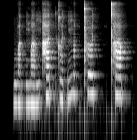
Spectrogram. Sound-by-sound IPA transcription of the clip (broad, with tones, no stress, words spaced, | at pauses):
wɐ˨k̚mɐ˨˧ŋ hɐ˥t̚kɵ˧t̚ ŋɐ˥k̚pʰɵ˥t̚ | t̪ʰɐ˥p̚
